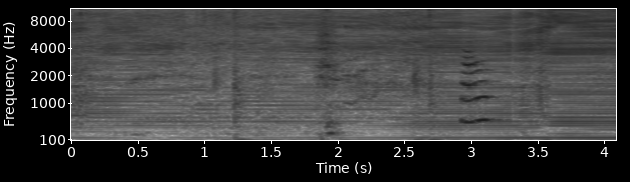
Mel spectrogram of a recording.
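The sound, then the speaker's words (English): Electric clippers buzz close to the ear during a haircut taken while sitting in a bath. A steady, droning electric hum runs throughout, broken by a few brief knocks and shifts in tone. “So you should be able to hear now, listeners. She's shaving near to my left ear.”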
